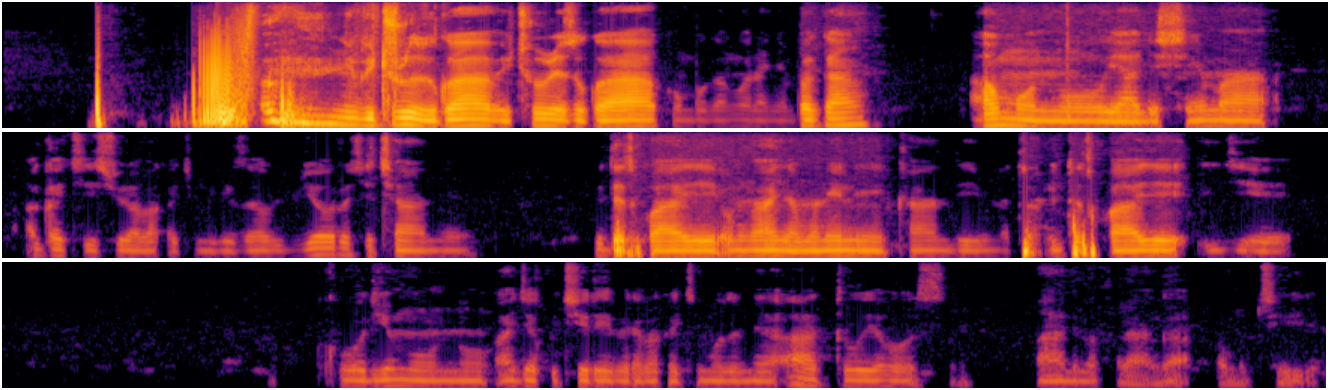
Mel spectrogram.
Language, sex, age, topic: Kinyarwanda, male, 18-24, finance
